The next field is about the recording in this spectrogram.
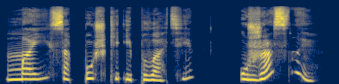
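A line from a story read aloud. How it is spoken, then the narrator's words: Slow repetition. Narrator (Russian): медленно повторила она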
